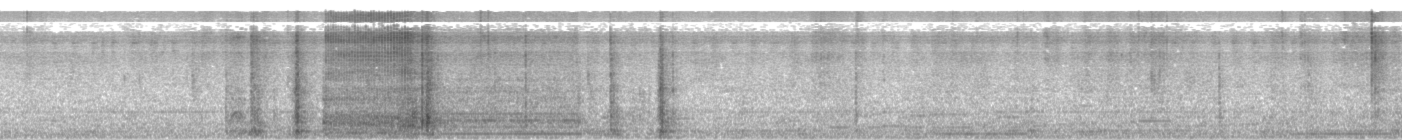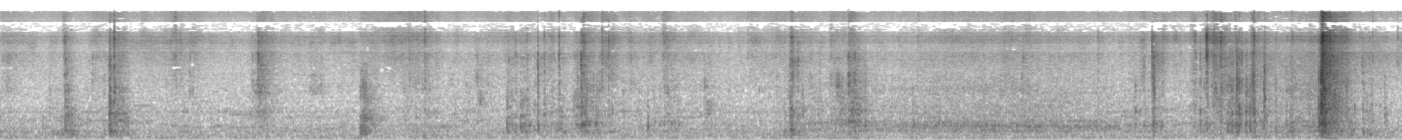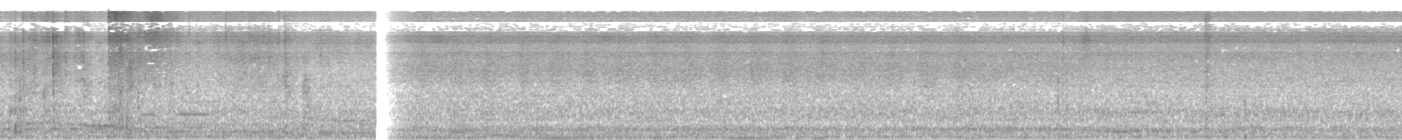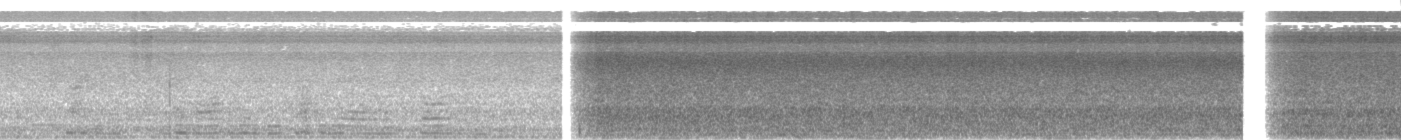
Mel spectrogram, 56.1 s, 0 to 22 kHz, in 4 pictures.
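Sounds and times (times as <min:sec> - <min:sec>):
printer motor whirr and hum: 0:03.0 - 0:06.8
paper rustling: 0:25.4 - 0:29.8.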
